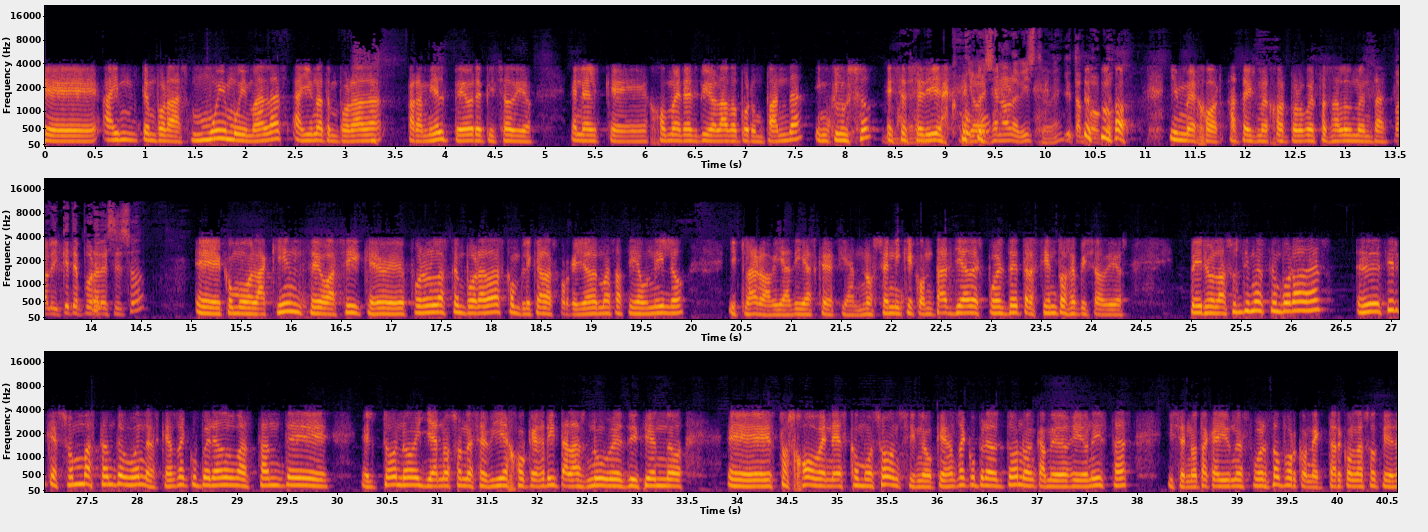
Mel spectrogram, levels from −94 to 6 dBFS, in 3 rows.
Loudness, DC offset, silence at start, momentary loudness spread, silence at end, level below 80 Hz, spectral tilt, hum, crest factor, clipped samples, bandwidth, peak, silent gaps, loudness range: -17 LUFS; under 0.1%; 0 s; 7 LU; 0 s; -50 dBFS; -7 dB/octave; none; 16 dB; under 0.1%; 11.5 kHz; -2 dBFS; none; 3 LU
